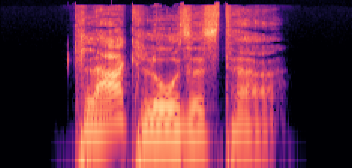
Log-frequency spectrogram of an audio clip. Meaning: inflection of klaglos: 1. strong/mixed nominative masculine singular superlative degree 2. strong genitive/dative feminine singular superlative degree 3. strong genitive plural superlative degree
- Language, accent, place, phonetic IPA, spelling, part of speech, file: German, Germany, Berlin, [ˈklaːkloːzəstɐ], klaglosester, adjective, De-klaglosester.ogg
